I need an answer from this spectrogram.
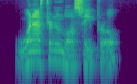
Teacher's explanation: no pronuncio la T de last. Esto es la omisión.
